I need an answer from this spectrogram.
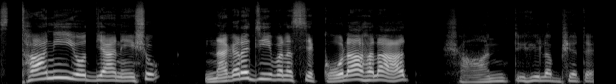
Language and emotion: Sanskrit, happy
